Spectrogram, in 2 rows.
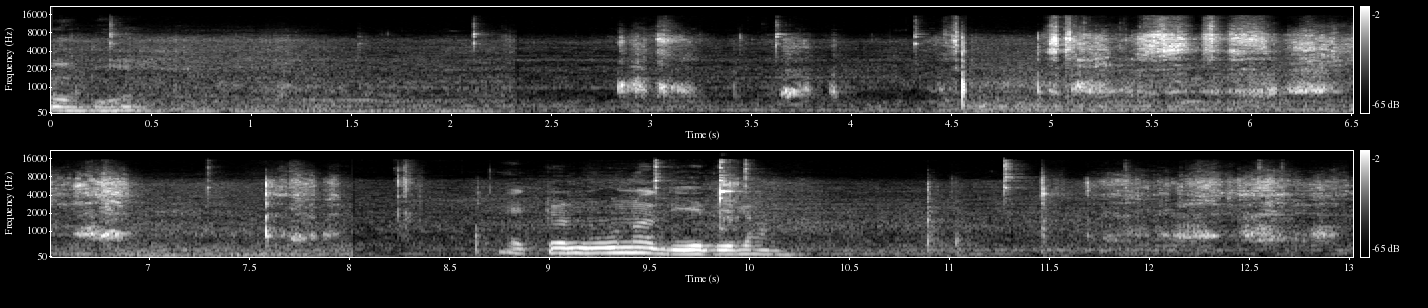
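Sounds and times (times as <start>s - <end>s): spoon scraping in a bowl: 0.3s - 8.0s, 11.3s - 13.0s.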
